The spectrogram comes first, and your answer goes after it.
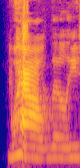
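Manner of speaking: a big, loud "Wow" of delight; be bowled over by the garden; admiring wow. Acted. Mrs Chan marvels at Lily's garden, loud delight.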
